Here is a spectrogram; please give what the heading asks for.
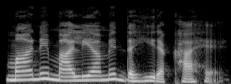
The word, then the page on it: मालिया: مالیہ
